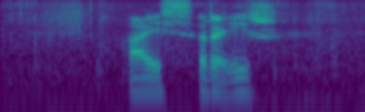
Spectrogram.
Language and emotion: Russian, neutral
